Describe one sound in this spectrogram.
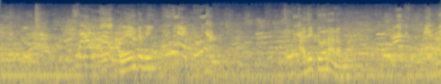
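A child talks excitedly close by.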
